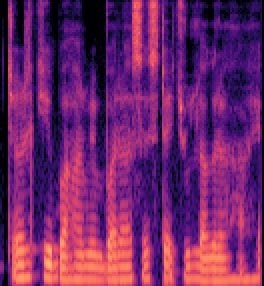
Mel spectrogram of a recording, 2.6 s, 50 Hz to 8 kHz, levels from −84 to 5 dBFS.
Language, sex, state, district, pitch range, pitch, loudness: Hindi, male, Arunachal Pradesh, Lower Dibang Valley, 120-135 Hz, 130 Hz, -16 LUFS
